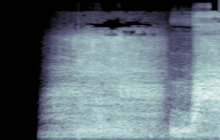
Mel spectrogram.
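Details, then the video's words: Puma giving a harsh, breathy hiss-like snarl that starts abruptly and holds steady for over a second, then breaks briefly before a second, brighter burst of rasping noise. "PUMA SOUND EFFECTS - Puma Sounds"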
